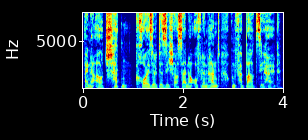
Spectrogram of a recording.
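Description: A man narrating an audiobook with lively, dramatic storytelling. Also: low voice, moderate pace, breathy edge, no echo, studio quality.

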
